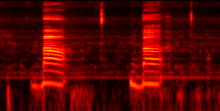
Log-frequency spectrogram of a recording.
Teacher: होंठों को आपस में मस करने से बा अदा होता है।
